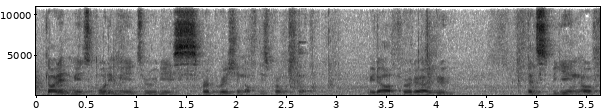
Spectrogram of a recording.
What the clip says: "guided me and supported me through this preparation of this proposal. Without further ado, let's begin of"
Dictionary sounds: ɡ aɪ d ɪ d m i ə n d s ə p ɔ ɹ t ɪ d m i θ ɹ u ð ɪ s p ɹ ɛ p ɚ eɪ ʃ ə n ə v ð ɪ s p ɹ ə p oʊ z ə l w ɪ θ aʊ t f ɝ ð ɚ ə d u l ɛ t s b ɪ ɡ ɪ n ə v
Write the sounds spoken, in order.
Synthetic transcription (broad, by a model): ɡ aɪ d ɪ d m i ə n s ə p ɔ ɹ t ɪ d m i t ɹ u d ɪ s p ɹ ɛ p ɚ eɪ ʃ ə n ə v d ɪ s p ɹ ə f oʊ s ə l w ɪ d aʊ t f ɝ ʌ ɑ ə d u l ɛ t s b ɪ ɡ ɪ n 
